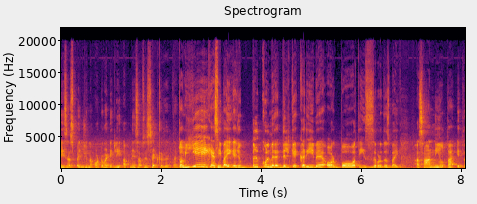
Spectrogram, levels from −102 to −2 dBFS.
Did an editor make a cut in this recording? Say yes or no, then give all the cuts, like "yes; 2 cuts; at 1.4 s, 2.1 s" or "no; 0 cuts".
yes; 2 cuts; at 2.2 s, 6.8 s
